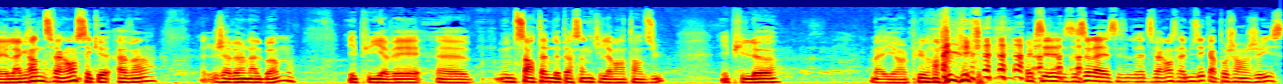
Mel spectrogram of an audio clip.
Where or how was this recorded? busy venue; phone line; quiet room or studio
busy venue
